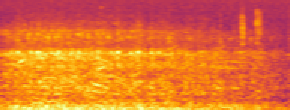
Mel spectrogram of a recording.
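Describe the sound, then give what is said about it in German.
Steady low engine rumble of a bus arriving in the Northern Black Forest with shift workers aboard, a loud, even drone that holds throughout with no clear pauses. “Der Bus ist im Nordschwarzwald angekommen. Nach und nach steigen alle aus.”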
